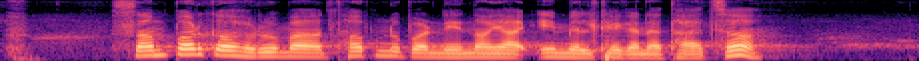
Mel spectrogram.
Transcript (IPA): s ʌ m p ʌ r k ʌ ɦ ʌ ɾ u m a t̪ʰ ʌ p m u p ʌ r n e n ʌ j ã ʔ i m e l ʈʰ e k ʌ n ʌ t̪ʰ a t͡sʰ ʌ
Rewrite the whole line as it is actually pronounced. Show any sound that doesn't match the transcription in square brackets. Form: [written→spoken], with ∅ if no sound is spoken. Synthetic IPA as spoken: s ʌ m p ʌ r k ʌ ɦ ʌ ɾ u m a t̪ʰ ʌ p [m→n] u p ʌ r n e n ʌ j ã ʔ i m e l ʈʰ e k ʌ n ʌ t̪ʰ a t͡sʰ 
